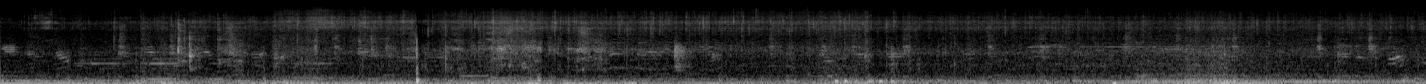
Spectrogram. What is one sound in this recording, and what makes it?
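Meat patties sizzle on a hot griddle.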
